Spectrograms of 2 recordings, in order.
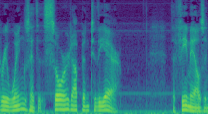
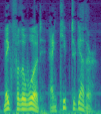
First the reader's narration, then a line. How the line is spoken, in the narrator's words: cried Lord John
